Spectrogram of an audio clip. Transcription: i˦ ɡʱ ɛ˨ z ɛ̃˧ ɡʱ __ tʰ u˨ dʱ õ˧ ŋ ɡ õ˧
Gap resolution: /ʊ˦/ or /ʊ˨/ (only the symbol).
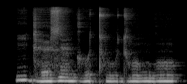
ʊ˨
